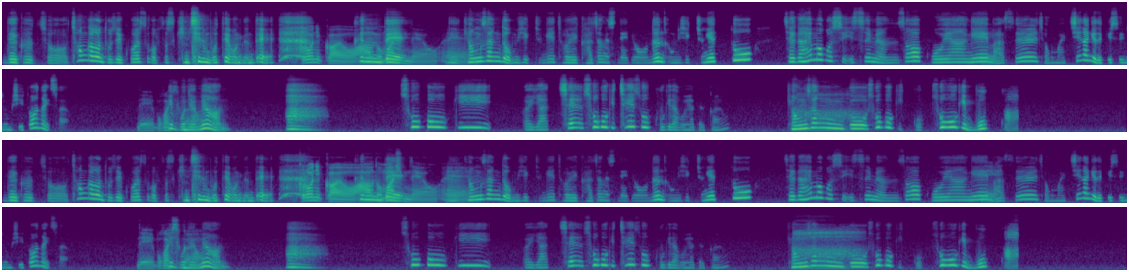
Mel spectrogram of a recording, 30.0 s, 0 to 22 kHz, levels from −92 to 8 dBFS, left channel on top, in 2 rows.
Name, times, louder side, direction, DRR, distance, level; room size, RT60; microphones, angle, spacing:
voice 1, 0.0-4.1 4.8-5.4 5.9-10.0 10.4-15.9 17.2-18.0 18.8-19.3 20.3-21.5 22.0-24.7 25.5-26.9 27.2-28.1, left 3 dB, 70° left, 0.7 m, -29 dB
voice 2, 4.0-6.3 13.0-13.3 16.8-17.7 25.5-26.4 28.4-28.6, right 3 dB, 55° right, 1.9 m, -35 dB
head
